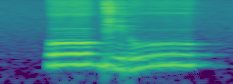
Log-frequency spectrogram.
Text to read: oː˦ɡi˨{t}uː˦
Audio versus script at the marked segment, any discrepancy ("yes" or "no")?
yes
